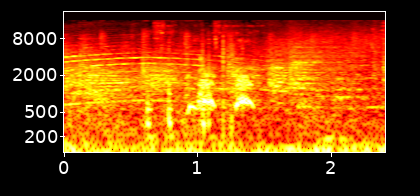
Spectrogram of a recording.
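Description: Cartoon puppy barking: a quick run of short, high yaps starting about half a second in and lasting about a second, over background music.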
